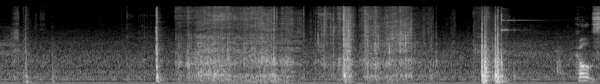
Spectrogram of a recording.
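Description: A folding knife with a broken back spring and a loose blade slitting packing tape on a cardboard box, with a rasping cut about two seconds in. Sharp clicks and knocks of the knife against the box run through it, the loudest near the end.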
